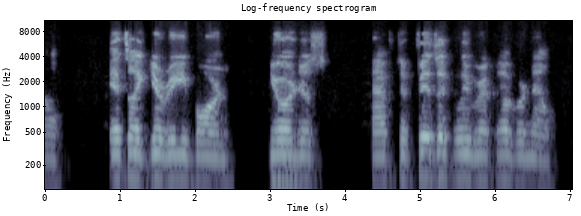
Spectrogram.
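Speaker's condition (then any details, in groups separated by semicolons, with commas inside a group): Toxic leukoencephalopathy, locked-in syndrome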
